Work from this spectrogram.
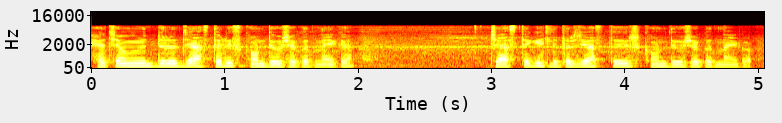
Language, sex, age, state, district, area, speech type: Marathi, male, 18-30, Maharashtra, Sangli, urban, spontaneous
